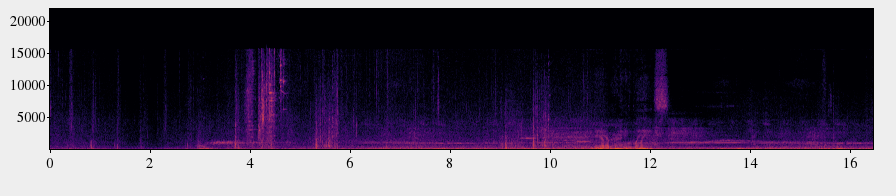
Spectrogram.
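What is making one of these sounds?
Footsteps thud over rubble and wooden boards.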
